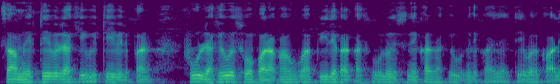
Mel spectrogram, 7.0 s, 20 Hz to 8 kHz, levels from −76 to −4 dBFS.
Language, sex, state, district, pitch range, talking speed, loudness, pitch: Hindi, male, Chhattisgarh, Balrampur, 90-105 Hz, 215 wpm, -29 LUFS, 95 Hz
